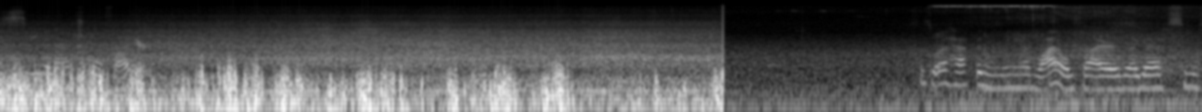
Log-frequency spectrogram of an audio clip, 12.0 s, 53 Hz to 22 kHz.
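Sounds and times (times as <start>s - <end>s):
wind buffeting microphone: 0.0s - 7.2s
outdoor street noise: 0.0s - 12.0s.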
